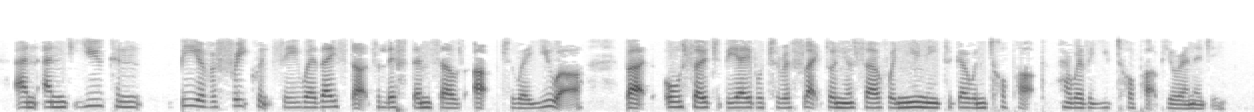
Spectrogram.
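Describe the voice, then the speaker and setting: A woman with a British accent talks in a fairly low voice with ordinary pitch variation. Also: moderate pace. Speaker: yoga teacher. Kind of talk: interview.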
